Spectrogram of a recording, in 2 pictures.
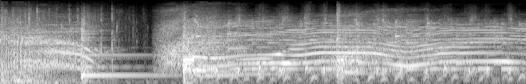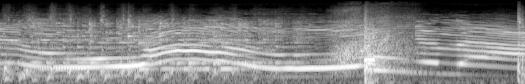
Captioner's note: Captain Flamingo yells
